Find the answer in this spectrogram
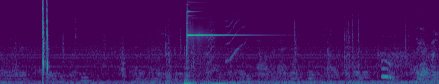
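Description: Subscribe-button animation sound effects: a sharp mouse click about a second in, then a loud bell-like notification ding near the middle that holds one high ringing tone for about two seconds, with a quick rising swish at its start.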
